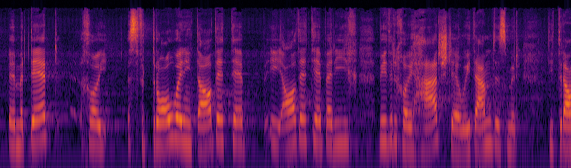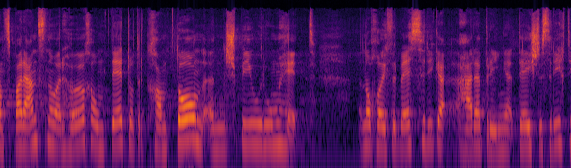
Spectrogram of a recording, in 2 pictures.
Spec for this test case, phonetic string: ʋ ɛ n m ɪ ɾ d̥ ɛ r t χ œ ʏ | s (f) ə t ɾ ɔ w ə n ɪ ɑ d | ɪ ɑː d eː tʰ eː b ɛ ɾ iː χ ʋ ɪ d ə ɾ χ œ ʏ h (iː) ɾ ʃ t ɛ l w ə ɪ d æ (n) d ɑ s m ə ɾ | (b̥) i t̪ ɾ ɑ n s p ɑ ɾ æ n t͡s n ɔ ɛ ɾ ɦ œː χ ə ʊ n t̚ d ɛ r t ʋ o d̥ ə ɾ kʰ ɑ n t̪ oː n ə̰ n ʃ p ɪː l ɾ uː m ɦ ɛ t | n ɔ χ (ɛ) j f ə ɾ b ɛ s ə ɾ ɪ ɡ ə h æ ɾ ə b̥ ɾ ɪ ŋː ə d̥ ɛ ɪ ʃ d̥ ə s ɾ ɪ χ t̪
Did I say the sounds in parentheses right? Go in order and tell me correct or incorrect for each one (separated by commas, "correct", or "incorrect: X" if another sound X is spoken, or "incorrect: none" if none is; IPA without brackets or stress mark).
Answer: correct, incorrect: æː, incorrect: m, incorrect: d̥, incorrect: œ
